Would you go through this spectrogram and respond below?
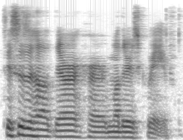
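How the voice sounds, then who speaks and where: A man's voice: mid-range voice, normal speed, pushed and bright. A man with a mid-range voice reads a visual novel aloud as a game streamer. His delivery is casual and unpolished, and the stream audio is a little dull and lo-fi. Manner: casual, stumbles over words, swears in asides.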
